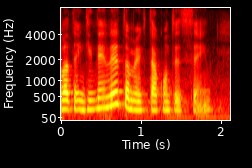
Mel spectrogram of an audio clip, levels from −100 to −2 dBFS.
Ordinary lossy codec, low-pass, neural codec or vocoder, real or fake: none; none; none; real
